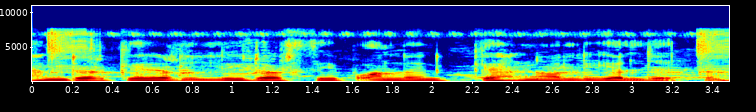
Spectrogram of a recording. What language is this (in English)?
Maithili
